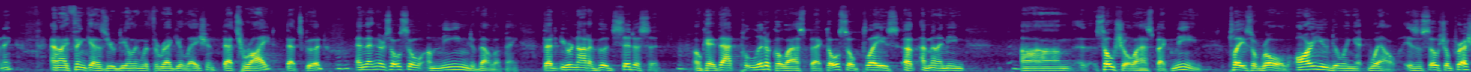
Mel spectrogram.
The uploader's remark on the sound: at the Bloomberg Green Festival at COP28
